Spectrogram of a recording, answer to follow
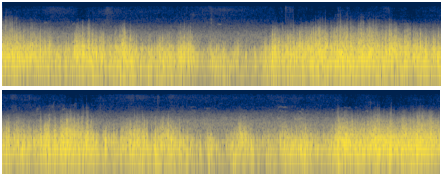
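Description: Wind blowing across the microphone in gusts, a noisy rumble that eases briefly about two and a half seconds in and again around seven seconds in.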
